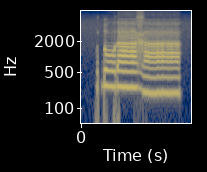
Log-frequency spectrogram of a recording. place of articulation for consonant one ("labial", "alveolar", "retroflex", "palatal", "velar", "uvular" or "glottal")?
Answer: alveolar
